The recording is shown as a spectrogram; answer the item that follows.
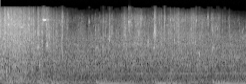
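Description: Dramatic film score with deep booming pulses about once a second. A loud rushing sweep comes right at the start.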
